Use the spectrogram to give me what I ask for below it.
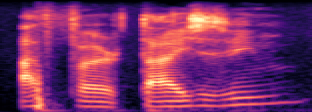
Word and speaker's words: advertising: It was to emphasize the first syllable, advertising. Advertising. Okay, advertising. Yeah, good. That's the case in a lot of long words like this where the first syllable is emphasized.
